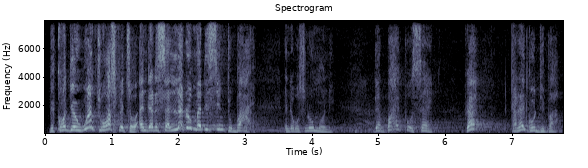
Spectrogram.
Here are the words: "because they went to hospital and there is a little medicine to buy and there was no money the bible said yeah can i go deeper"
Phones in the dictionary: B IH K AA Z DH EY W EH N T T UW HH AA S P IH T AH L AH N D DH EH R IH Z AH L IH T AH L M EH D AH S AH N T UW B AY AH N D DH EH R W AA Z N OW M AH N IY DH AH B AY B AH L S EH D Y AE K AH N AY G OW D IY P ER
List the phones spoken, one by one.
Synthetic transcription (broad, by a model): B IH K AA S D EY W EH N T T UW HH AA S P IH T AH L AH N D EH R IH S AH L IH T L M EH D AH S AH N T UW B AY AH N D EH W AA S N OW M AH N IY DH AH B AY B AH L S EH D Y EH K AH N AY G OW D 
